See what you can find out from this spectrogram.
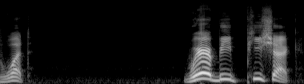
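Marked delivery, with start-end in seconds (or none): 1.8-3.0 sharp, slow and louder, higher demand; an old squaw snapping her question, louder and higher; sharp query. Acted. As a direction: bark it at him like an impatient old woman. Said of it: "queried sharply".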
